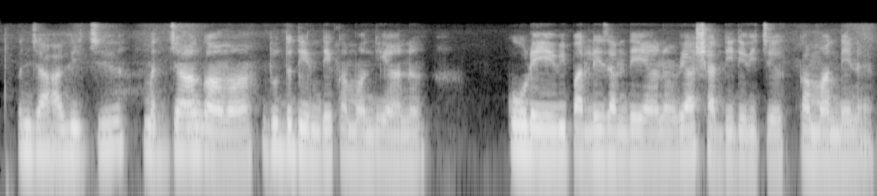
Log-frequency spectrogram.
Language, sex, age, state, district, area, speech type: Punjabi, female, 45-60, Punjab, Ludhiana, urban, spontaneous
